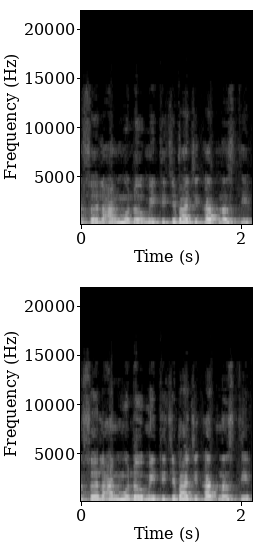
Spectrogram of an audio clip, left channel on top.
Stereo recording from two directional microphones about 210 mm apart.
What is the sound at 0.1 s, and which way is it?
A woman's voice, 40° right (ahead or behind).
